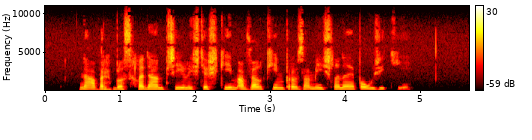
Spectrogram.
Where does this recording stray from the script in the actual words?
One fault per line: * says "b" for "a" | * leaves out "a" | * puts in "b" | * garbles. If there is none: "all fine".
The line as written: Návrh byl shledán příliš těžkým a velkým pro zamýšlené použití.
all fine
